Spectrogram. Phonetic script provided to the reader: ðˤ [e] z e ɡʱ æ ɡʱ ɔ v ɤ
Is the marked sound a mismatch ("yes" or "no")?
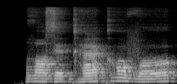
no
